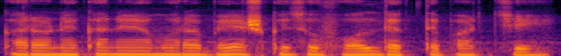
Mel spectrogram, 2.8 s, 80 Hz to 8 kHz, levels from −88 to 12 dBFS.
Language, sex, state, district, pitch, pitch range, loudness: Bengali, male, Assam, Hailakandi, 145 Hz, 135-145 Hz, -18 LUFS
